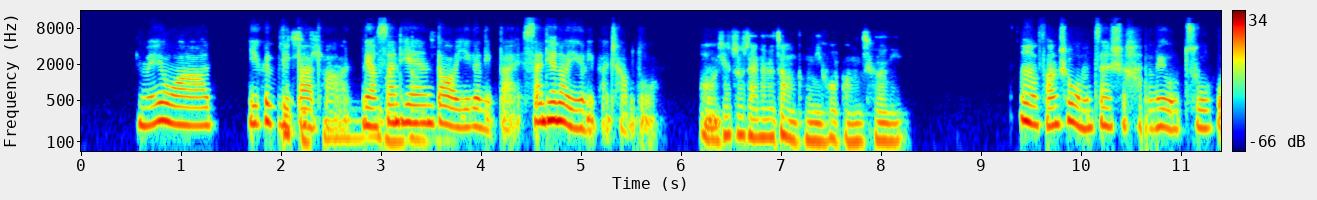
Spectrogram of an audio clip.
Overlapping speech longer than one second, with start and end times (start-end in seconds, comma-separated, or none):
1.9-3.6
